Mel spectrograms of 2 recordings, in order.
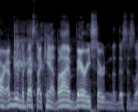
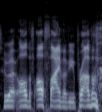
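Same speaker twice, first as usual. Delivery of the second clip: ordinary talk, nothing marked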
